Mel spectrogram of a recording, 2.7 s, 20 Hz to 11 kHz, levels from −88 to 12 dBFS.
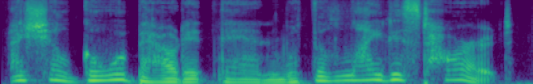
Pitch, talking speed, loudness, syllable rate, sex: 150 Hz, 225 wpm, -17 LUFS, 4.8 syllables/s, female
